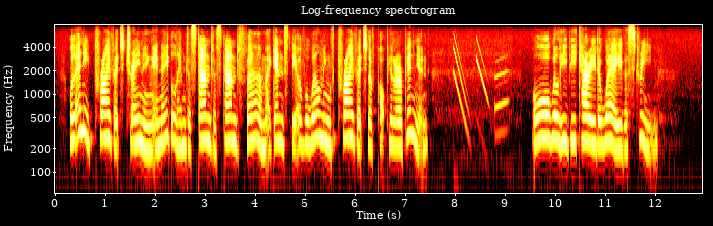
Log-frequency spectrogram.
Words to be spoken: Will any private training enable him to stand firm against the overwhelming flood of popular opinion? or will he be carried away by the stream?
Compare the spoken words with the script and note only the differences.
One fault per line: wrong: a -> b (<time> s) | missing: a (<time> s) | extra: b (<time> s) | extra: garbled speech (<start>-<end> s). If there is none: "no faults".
extra: to stand (3.1 s)
wrong: flood -> private (5.5 s)
missing: by (11.3 s)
